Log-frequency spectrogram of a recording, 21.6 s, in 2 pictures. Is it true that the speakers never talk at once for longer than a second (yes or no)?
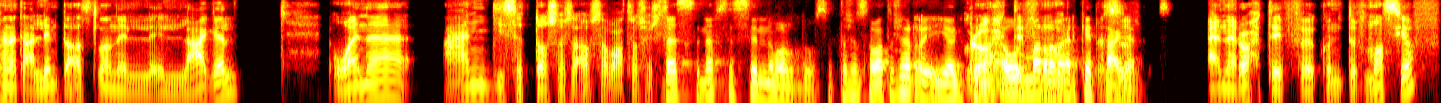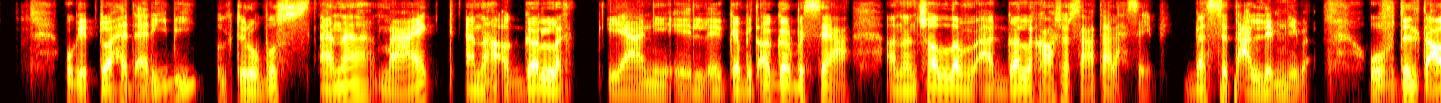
no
